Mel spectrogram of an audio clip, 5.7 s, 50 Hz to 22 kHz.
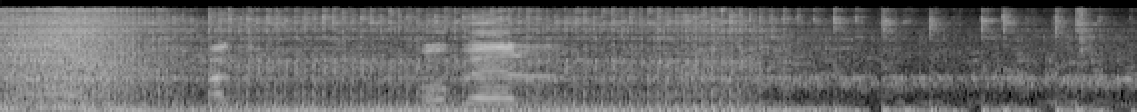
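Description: A Mxi 125 motorcycle with a stock half-wave regulator runs up to high RPM, a steady buzzing engine drone close by for several seconds, then fading as someone talks over it.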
